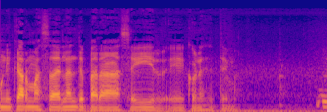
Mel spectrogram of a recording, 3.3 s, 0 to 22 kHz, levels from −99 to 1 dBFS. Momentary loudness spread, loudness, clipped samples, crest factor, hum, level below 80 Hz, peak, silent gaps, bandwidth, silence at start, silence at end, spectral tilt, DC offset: 17 LU; -28 LUFS; under 0.1%; 22 dB; none; -46 dBFS; -8 dBFS; none; 16 kHz; 0 s; 0 s; -5.5 dB/octave; under 0.1%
